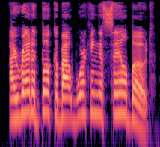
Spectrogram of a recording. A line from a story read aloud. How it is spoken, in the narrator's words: Klaus shouted over the noise of the hurricane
